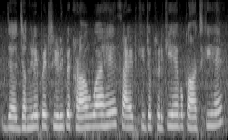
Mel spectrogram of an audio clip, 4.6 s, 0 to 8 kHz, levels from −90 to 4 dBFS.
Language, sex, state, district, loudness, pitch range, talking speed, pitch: Hindi, female, Chhattisgarh, Sukma, -19 LUFS, 190-215 Hz, 220 wpm, 205 Hz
